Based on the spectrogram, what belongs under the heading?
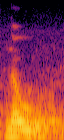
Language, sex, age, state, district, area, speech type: Marathi, male, 18-30, Maharashtra, Sindhudurg, rural, read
